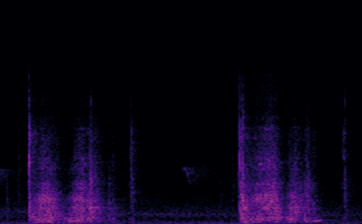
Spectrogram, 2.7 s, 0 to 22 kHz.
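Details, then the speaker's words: Predator 224cc Max Performance engine after fitting a milled, ported Predator 212 HEMI head with stainless flat valves and titanium keepers: two short starter whirs, no cranking; owner suspected battery, then a fuse popped; engine has noticeable compression. "i think it's a battery you get a bigger one nope uh oh we already popped the fuse we sure did"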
